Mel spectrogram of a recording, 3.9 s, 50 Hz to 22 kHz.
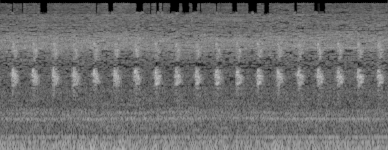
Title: Chirping noise on 2007 Escalade. It speeds up as engine revs. Removed all belts and is still present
